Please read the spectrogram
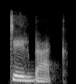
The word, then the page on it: tailback: Indian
